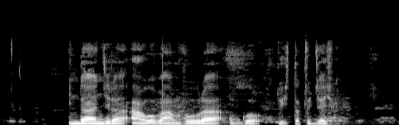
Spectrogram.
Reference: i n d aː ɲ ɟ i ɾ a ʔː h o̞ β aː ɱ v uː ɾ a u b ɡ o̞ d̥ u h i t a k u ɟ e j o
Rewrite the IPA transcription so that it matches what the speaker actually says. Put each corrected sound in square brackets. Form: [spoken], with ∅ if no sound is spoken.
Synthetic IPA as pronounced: i n d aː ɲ ɟ i ɾ a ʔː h o̞ β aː ɱ v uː ɾ a u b ɡ o̞ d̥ u h i t a [t] u ɟ [a] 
